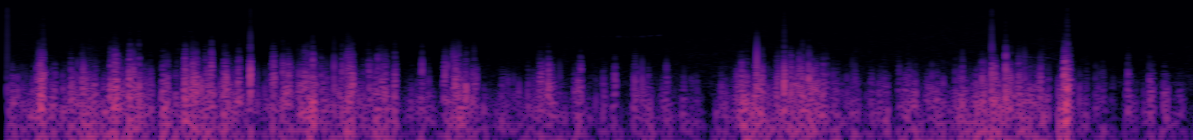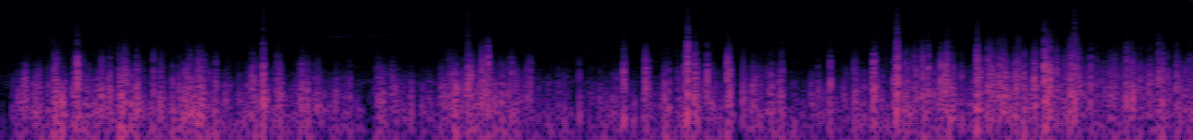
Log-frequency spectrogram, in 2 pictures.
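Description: Only heavy wind buffeting the microphone, low and roaring throughout, with no animal calls heard.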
